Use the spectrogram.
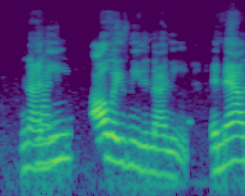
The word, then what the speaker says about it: Nynaeve: Nynaeve.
